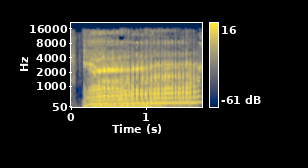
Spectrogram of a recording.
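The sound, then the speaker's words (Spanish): A voice imitates a revving motorcycle engine, as ridden in a scene of the film La Guerrera Vengadora 2, with one sustained, loud, buzzing drone at a low, steady pitch that rises slightly toward the end, with no other sounds. “Y en una película sale con el tuntún en La Rock Gloria en La Guerrera Vengadora 2 porque va en la moto y dice, agárrate, reintegro.”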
